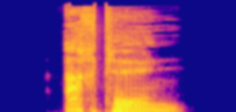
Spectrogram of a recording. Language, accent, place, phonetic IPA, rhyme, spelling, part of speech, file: German, Germany, Berlin, [ˈaxtl̩n], -axtl̩n, Achteln, noun, De-Achteln.ogg
- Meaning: dative plural of Achtel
